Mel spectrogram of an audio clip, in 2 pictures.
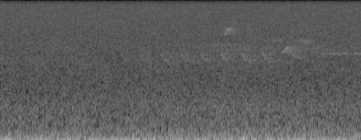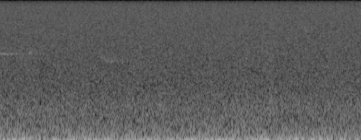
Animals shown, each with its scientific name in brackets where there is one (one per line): Black-throated Green Warbler (Setophaga virens)
Yellow-rumped Warbler (Setophaga coronata)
